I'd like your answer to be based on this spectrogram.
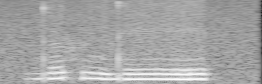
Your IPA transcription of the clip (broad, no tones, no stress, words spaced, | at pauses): d̪ɵfʉŋ d̪eː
